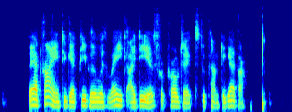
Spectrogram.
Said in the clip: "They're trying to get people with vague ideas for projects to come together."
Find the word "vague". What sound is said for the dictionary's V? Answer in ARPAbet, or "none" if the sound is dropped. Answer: W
